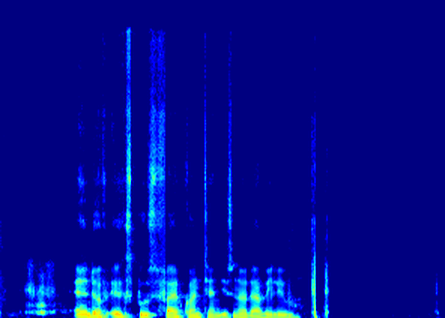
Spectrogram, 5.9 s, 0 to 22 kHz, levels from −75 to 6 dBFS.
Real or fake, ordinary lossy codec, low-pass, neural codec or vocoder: fake; none; none; autoencoder, 48 kHz, 128 numbers a frame, DAC-VAE, trained on Japanese speech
